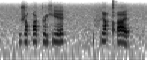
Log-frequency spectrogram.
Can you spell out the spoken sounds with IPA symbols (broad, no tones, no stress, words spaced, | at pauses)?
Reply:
ʒʉqʷekə˞xʲɛ | fi qʼɛ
